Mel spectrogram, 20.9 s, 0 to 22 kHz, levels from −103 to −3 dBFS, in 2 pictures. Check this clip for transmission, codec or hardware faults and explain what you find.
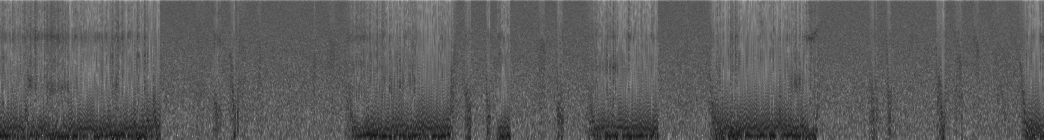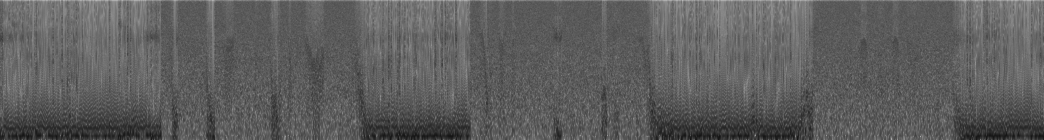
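One fault is present, running through the whole clip: samples built from the wrong bytes. The reader assembles each sample from a misaligned or byte-swapped pair, so the rapidly changing low-order bits land in the most significant position. That turns every value into something close to random, and the speech is heard as loud, harsh broadband noise, close to white on the louder sounds.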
